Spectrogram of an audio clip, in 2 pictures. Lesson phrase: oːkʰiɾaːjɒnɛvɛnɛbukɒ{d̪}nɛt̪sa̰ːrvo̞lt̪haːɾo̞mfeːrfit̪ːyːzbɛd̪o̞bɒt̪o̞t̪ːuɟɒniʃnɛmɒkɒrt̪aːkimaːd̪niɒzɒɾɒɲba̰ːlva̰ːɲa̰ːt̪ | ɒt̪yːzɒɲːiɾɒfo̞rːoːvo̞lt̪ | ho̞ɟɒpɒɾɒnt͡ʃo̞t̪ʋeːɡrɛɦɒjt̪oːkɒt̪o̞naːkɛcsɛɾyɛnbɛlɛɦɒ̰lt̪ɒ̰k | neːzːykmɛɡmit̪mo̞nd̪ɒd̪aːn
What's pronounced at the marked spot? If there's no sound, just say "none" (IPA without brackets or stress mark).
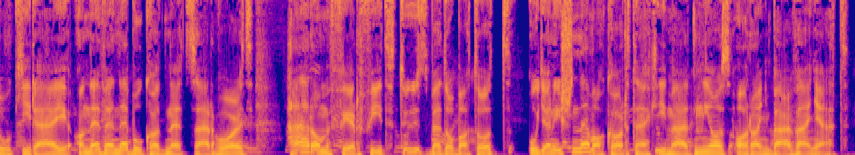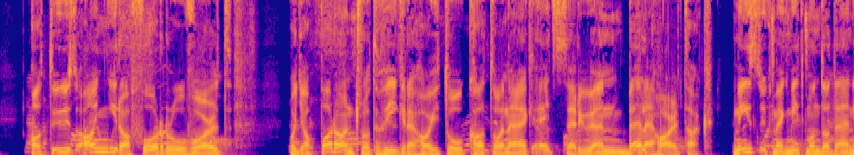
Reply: d̪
